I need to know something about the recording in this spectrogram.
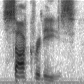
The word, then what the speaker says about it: Socrates: I can't even remember, but the way it's pronounced is Socrates.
